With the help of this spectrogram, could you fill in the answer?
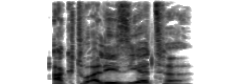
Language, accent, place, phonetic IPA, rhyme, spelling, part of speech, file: German, Germany, Berlin, [ˌaktualiˈziːɐ̯tə], -iːɐ̯tə, aktualisierte, adjective / verb, De-aktualisierte.ogg
- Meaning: inflection of aktualisieren: 1. first/third-person singular preterite 2. first/third-person singular subjunctive II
